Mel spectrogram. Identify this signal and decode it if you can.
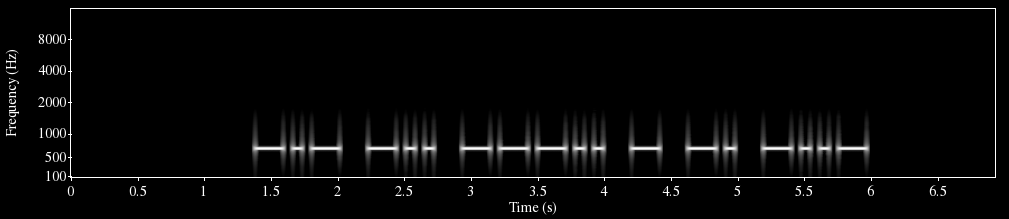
Morse code, heard as a keyed tone, about 17 wpm, 700 Hz. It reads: KD8TNX
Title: USA Call Signs Repeated 3x 17wpm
